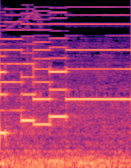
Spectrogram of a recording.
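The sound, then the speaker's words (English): A Whirlpool front-loading washer plays its electronic melody: a few pure, bright beep notes in quick succession, the last held for about a second over a low background hum. “And here is the sound of a Whirlpool front loading washer.”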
